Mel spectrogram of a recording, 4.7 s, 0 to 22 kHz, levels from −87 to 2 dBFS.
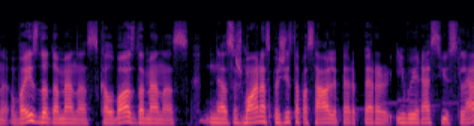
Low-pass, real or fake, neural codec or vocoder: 10.8 kHz; real; none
